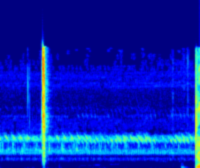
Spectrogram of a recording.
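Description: A faint, steady chorus of calling frogs, a fine continuous trilling, as a background ambience bed, broken by a single sharp click about half a second in.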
